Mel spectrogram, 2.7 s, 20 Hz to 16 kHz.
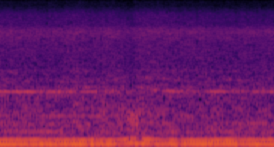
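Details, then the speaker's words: Outboard on a Solar 470 SJT inflatable jet boat, new whine it never used to make, owner hopes it's not a bearing: steady drone with constant high whine over low rumble, holding pitch while running; cause unclear. "Okay, you can hear that whining of my motor?"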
